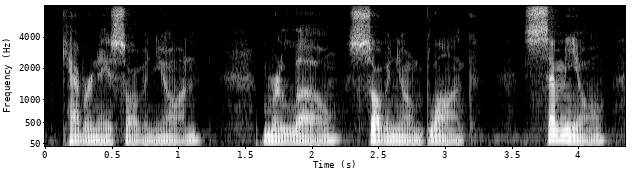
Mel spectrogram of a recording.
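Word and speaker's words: Sémillon: svon Mero svon Blanc seon that you may hear pronounced semon by some Australians and P Noir following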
